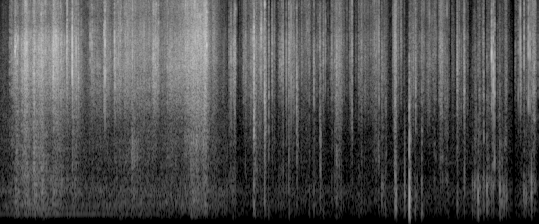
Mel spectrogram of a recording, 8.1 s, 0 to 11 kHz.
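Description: Plastic bubble wrap and a bubble bag crinkling as they are handled for about three seconds. After that come scattered light clicks and taps of small 3D-printed plastic keychains being dropped into the bag.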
